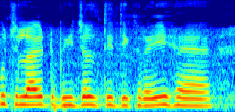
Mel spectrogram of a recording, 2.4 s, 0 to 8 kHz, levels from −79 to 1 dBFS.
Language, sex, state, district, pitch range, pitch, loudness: Hindi, male, Uttar Pradesh, Shamli, 195-210 Hz, 205 Hz, -16 LUFS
